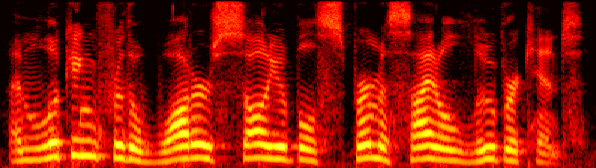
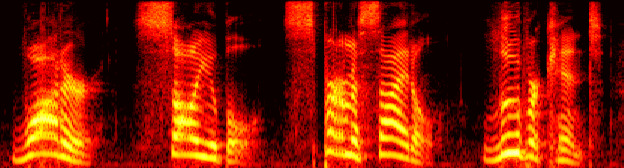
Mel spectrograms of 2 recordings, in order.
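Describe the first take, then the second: First: Calling back. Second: Loud, slow, higher shout with every word hammered; Water-soluble spermicidal lubricant bellowed slowly. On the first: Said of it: "I call back". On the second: Patrick shouting the word at Courtney, loud and slow. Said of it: "I'm shouting this". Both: A narrator's reading.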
